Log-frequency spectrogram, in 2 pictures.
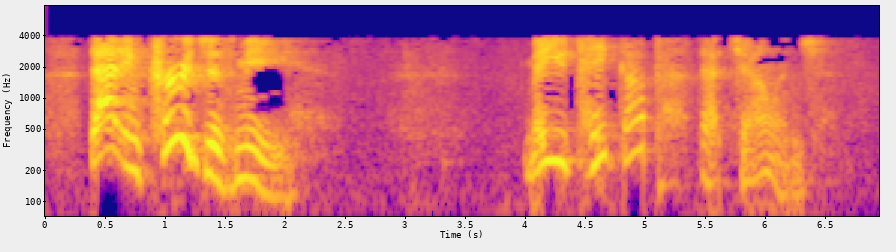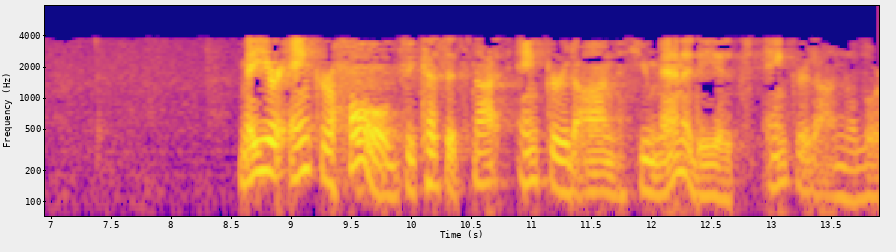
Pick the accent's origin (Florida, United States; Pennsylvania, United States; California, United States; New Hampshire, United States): California, United States; I was born in Southern California, in San Diego. That's where I was born. Didn't grow up right in San Diego, but in the vicinity.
